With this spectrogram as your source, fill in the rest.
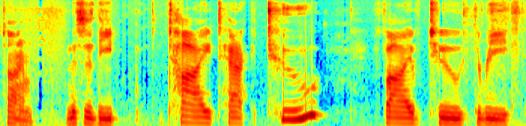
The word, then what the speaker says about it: Tighe: right the first time and this is the tie tack two five two three oh and I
